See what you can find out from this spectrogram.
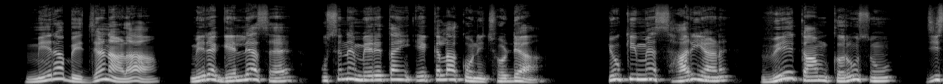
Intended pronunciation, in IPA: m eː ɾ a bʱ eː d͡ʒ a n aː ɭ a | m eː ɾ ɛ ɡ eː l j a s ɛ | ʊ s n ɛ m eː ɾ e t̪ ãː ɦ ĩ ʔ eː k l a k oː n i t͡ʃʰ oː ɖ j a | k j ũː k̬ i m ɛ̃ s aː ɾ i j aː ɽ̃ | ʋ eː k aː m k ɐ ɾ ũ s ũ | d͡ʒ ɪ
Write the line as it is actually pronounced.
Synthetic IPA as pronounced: m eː ɾ a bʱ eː d͡ʒ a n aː ɭ a | m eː ɾ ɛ ɡ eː l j a s ɛ | ʊ s n ɛ m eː ɾ e t̪ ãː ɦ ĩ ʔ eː k l a k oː n i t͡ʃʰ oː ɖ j a | k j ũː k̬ i m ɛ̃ s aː ɾ i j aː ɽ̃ | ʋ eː k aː m k ɐ ɾ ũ s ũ | d͡ʒ ɪ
